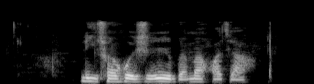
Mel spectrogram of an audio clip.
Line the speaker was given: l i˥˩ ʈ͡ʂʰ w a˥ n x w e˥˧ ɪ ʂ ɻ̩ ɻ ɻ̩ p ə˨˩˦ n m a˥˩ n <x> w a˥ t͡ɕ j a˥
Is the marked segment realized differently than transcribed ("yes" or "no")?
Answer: no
